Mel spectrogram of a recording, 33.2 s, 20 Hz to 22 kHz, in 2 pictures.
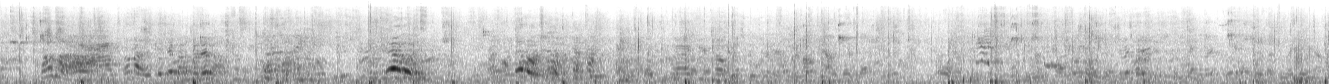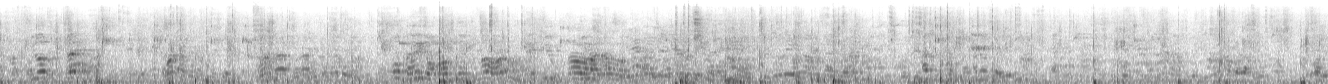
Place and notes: {
  "title": "Aclimação, São Paulo - Young Brasilians playing soccer on a small playground",
  "date": "2018-03-04 16:00:00",
  "description": "Close to the Aclimaçao Park, a few young people are playing soccer on a small playground (used as a basket playground too).\nRecorded by a binaural Setup of 2 x Primo Microphones on a Zoom H1 Recorder",
  "latitude": "-23.57",
  "longitude": "-46.63",
  "altitude": "755",
  "timezone": "America/Sao_Paulo"
}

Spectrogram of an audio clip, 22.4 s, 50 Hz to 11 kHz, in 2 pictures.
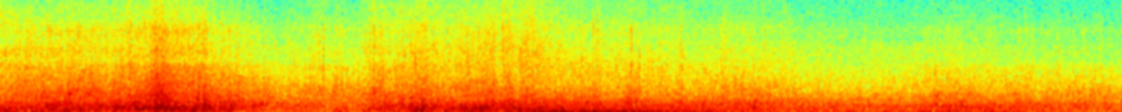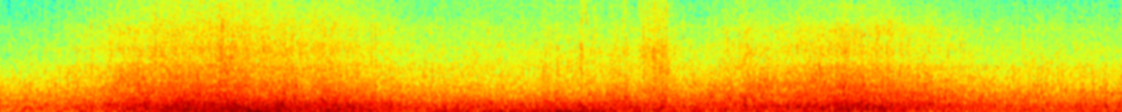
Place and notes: {
  "title": "鐵板, Nangan Township - Sound of the waves",
  "date": "2014-10-14 13:49:00",
  "description": "At the beach, Sound of the waves\nZoom H6 +Rode NT4",
  "latitude": "26.14",
  "longitude": "119.92",
  "altitude": "13",
  "timezone": "Asia/Taipei"
}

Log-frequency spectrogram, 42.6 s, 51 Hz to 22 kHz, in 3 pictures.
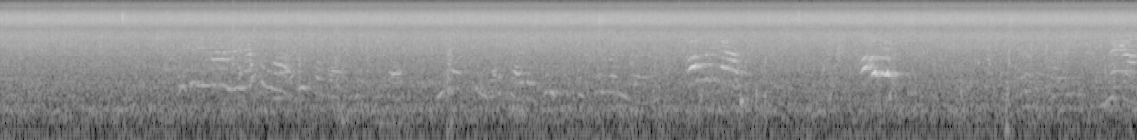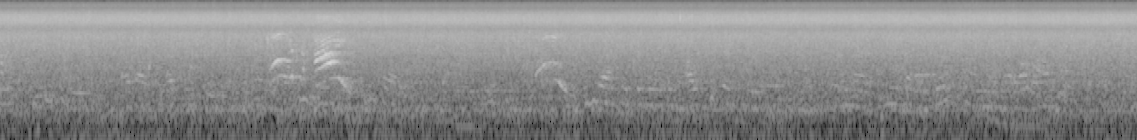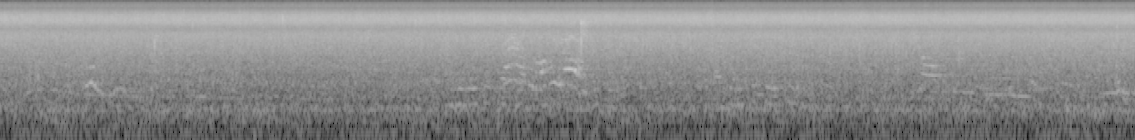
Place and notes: {
  "title": "Unnamed Road, Dodgeville, WI, USA - Saturday at Stephens Falls",
  "date": "2019-08-03 14:30:00",
  "description": "Families taking pictures and playing in the water underneath Stephens' Falls in Governor Dodge State Park. Recorded with a Tascam DR-40 Linear PCM Recorder.",
  "latitude": "43.03",
  "longitude": "-90.13",
  "altitude": "350",
  "timezone": "America/Chicago"
}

